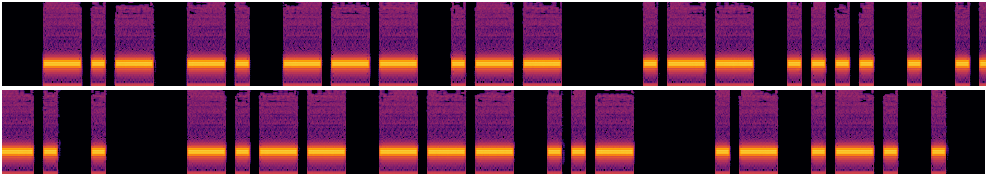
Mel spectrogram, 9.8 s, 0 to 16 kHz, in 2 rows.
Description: Morse code, heard as a keyed tone, about 20 wpm, 1000 Hz. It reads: KNOW WHERE YOU ARE
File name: qotdfiles / 20wpm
